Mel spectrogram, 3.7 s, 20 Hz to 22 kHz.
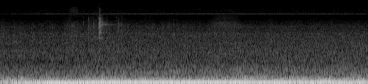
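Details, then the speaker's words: Van with repaired 400 engine, on Rotella T6 40-weight oil after repair; driving under load, steady deep even drone, no knocks or misses, running amazing. "this this is this is great look this thing is running amazing"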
